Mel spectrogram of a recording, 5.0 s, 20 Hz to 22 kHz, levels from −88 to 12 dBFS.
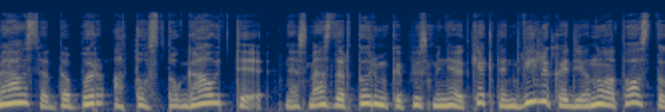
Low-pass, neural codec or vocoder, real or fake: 14.4 kHz; none; real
